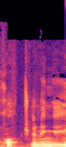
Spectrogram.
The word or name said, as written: xowh ch'iningyay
